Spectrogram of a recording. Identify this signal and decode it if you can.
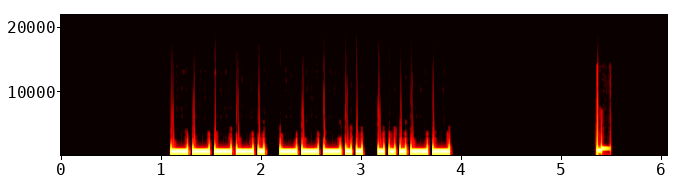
Morse code, heard as a keyed tone, about 22 wpm, 700 Hz. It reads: 983
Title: Numbers - 3-Digit 22wpm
